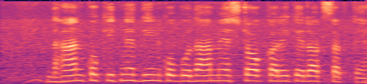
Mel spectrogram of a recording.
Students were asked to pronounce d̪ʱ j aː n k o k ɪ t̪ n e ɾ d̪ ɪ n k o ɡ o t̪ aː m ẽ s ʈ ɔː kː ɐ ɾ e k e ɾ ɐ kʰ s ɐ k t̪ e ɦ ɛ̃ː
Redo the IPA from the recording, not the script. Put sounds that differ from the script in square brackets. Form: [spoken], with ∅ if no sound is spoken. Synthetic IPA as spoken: d̪ʱ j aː n k o k ɪ t̪ n e [∅] d̪ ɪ n k o ɡ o [d̪] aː m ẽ s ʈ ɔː kː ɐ ɾ e k e ɾ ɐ kʰ s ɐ k t̪ e ɦ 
